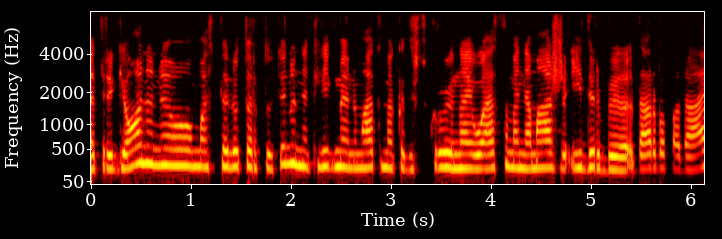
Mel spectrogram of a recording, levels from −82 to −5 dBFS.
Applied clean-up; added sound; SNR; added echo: none; none; none; none.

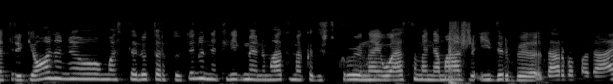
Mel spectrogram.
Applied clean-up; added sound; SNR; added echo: classical method log-MMSE.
